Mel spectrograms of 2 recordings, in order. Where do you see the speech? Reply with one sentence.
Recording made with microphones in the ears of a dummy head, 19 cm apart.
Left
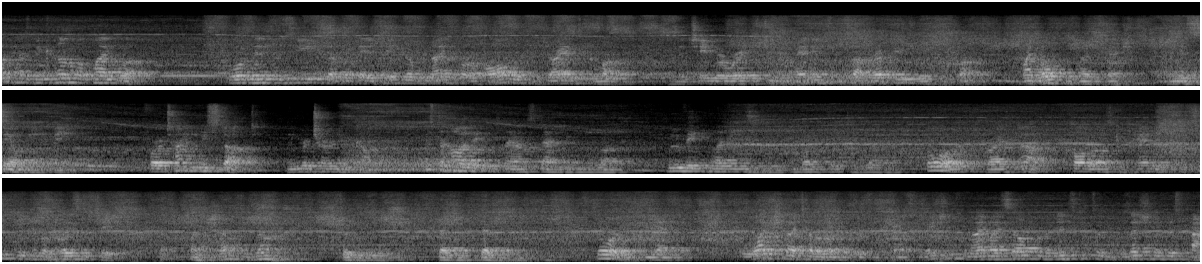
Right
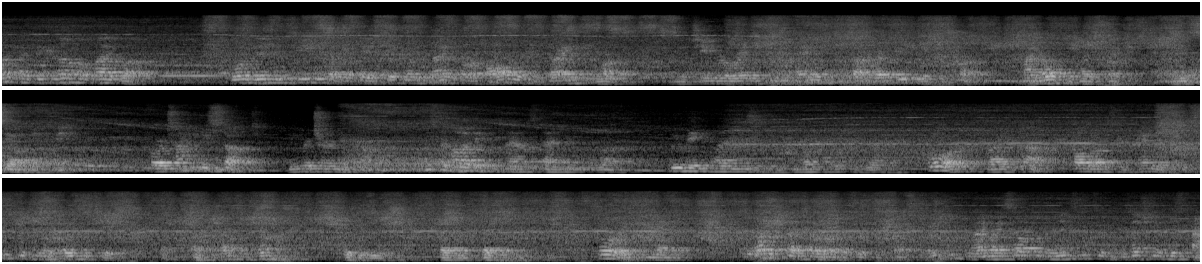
In this clip you hear the speech on the left.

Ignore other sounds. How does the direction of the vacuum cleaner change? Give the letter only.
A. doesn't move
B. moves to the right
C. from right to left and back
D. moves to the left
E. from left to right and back
A.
